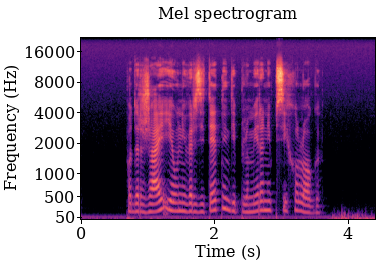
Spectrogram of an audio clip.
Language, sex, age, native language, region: Slovenian, female, 18-29, Slovenian, Coastal Karst region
